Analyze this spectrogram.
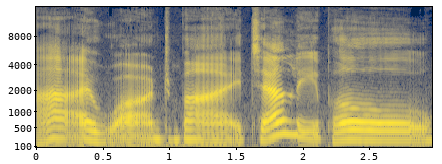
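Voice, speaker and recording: Putting on a character voice, a woman sounds hoarse and croaky at medium pitch while faint music plays in the background. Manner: eerie, menacing.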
